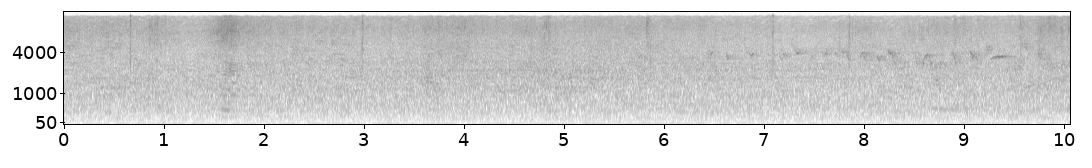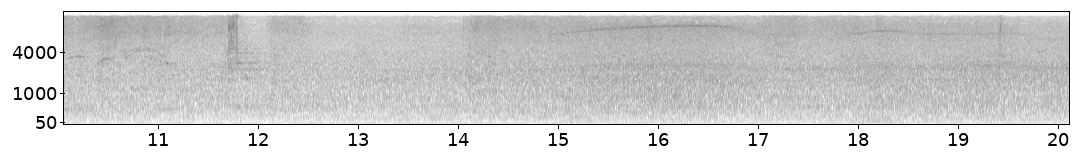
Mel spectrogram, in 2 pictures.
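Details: A top-bar hive of honey bees fills the air with a dense, level drone of massed wings, and a thin high whistle-like sweep passes faintly late on.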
